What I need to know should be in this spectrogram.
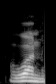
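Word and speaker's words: one: अब है ओ एन ई। तो अब इसे हम लोग पढ़ते हैं वन।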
